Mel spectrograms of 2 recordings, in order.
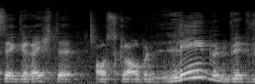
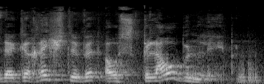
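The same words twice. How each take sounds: First: Strong emphasis on leben; stress on leben. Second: Glauben pitched up as the peak of the line; stress on Glauben. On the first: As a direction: save the big peak for leben. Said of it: "würde ich die Betonung auf Leben legen". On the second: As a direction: lean on the word Glauben, let the rest fall. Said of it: "würde ich die Betonung auf Glauben legen". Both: Shown as a demonstration.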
